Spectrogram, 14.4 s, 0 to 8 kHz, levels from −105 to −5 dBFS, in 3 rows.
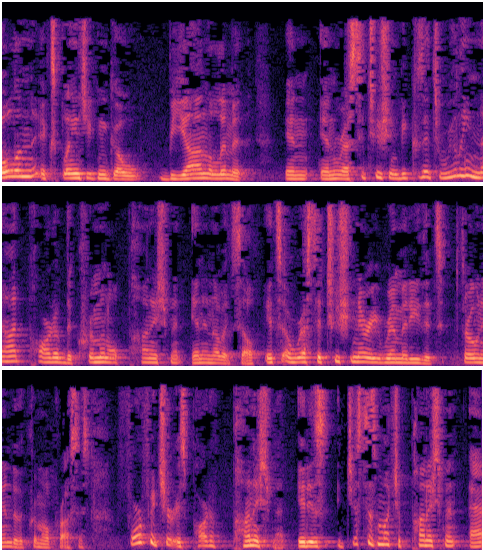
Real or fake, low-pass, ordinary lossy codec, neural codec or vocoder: real; 7.2 kHz; MP3, 32 kbps; none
